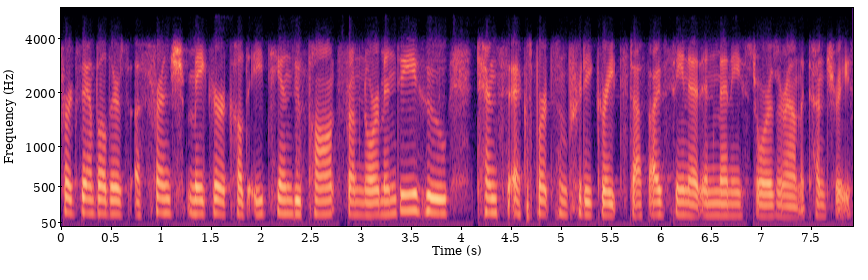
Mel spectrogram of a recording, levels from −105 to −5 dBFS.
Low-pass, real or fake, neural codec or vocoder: 5.4 kHz; real; none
